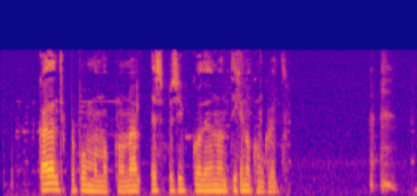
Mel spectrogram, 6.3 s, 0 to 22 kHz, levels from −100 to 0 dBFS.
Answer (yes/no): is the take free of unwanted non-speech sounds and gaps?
no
